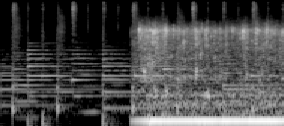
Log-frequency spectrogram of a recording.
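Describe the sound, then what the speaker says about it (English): Tap water runs into a portable washing machine. After a few soft knocks and tones, a loud, steady gush starts abruptly and continues evenly to the end, close and unmasked. "So I let my water run up until this point"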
